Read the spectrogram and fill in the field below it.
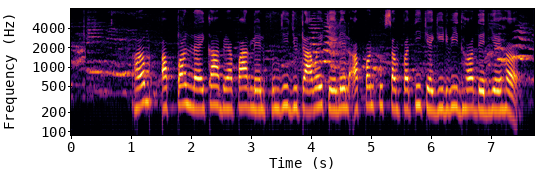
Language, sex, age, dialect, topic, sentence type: Magahi, female, 18-24, Western, banking, statement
